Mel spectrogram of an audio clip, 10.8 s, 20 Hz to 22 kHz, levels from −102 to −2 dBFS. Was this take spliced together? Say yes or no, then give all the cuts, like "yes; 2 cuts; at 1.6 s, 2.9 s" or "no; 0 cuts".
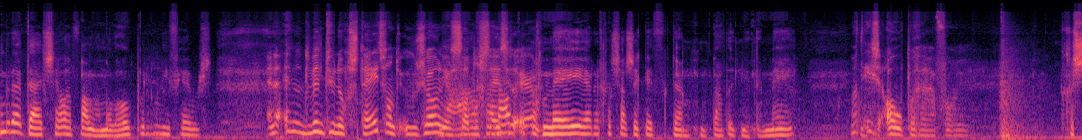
no; 0 cuts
